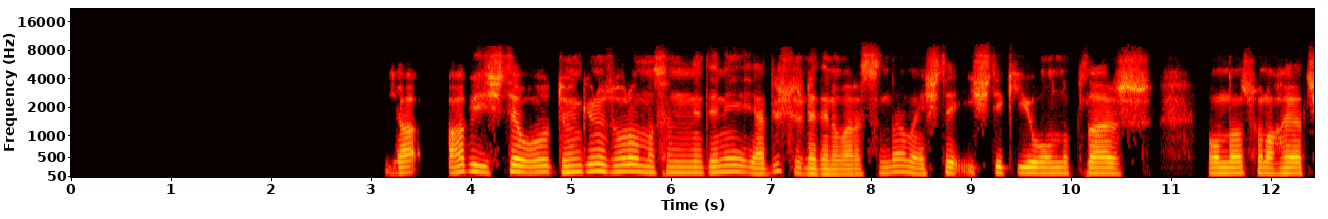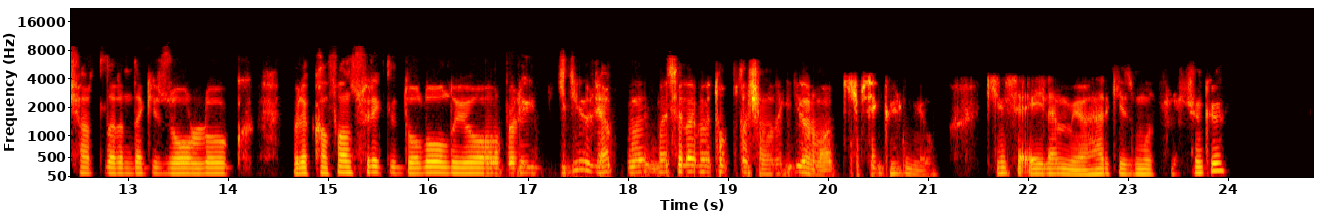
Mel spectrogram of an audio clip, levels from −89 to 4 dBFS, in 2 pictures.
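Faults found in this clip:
Call bitrate drop, 16.57 s to end: speech goes muffled and coarse, top end 12 kHz down to 4 kHz. Fits Opus squeezed to around 9 kbps after a bandwidth-estimate dip.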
